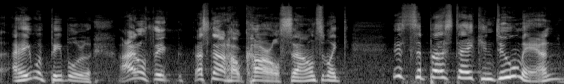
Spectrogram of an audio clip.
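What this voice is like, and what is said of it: Usual voice. Nothing is said of it.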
